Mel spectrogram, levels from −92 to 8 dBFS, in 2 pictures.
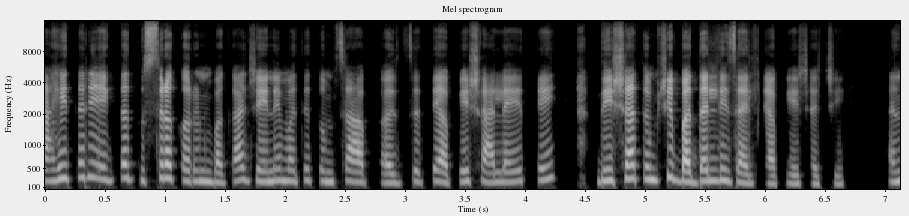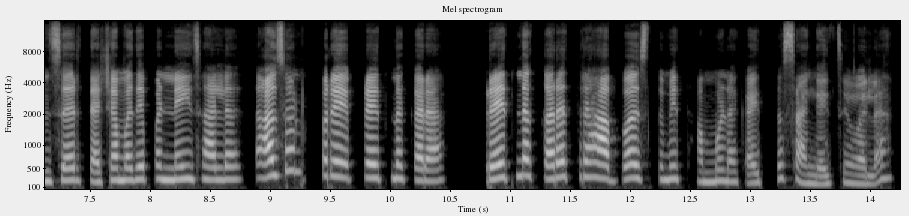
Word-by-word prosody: काहीतरी 290 +6 -2
एकदा 270 +4 -3
दुसरं 290 +2 +2
करून 230 -1 -4
बघा 210 +4 -5
जेणेमध्ये 235 +1 -3
तुमचं 220 0 -3 0.2
अ, 195 -1 -4 0.2
जे 225 +1 -8
अपयश 220 +2 -3
आलंय 215 +2 -3
ते 265 +3 -3 0.4
दिशा 245 +4 +5
तुमची 270 +3 +2
बदलली 235 +3 +4
जाईल 200 -3 0
त्या 180 - 0
अपयशाची. 180 -1 -12 0.4
आणि 225 +1 -4
जर 255 0 +2
त्याच्यामध्ये 255 +5 +1
पण 285 -1 -2
नाही 275 +2 +2
झालं, 270 0 -1 0.2
तर - - -2
अजून 440 +7 +3 0.2
प्रय 335 -3 +6
प्रयत्न 295 -1 +2
करा. 240 -2 +2 0.4
प्रयत्न 310 +6 +6
करत 315 +3 +3
रहा, 310 -2 +7
बस 290 0 +2
तुम्ही 270 +1 -4
थांबू 235 -5 -9
नका. 220 -4 -7
इतकं 200 +8 -9
सांगायचंय 195 -8 -5
मला. 175 +10 -7
245 Hz, 165 wpm, -23 LUFS, 220-285 Hz, 0.4 s, रहा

